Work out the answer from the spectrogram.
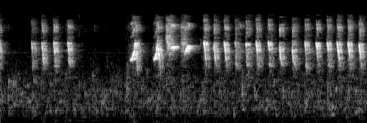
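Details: Master recording of a white-rumped shama singing the "gericik air" trickling style: rapid repeated buzzy high pulses, a brief louder burst of mixed notes midway, then the even pulsing resumes.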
